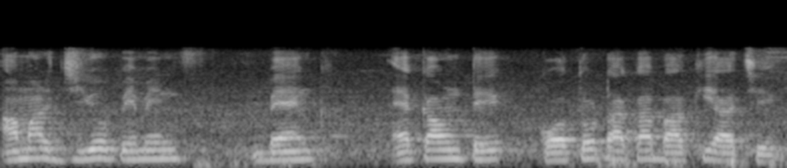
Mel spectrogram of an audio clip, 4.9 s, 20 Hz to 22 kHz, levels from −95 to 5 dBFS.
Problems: none marked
